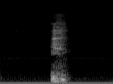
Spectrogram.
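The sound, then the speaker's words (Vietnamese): A single gentle throat-clearing cough, short and soft, alone over a steady low hum. “Văn Nhất Phi nhẹ nhàng ho khan một tiếng”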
